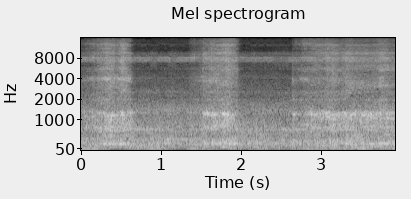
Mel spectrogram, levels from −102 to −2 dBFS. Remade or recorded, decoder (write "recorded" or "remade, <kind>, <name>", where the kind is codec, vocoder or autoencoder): remade, codec, SNAC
